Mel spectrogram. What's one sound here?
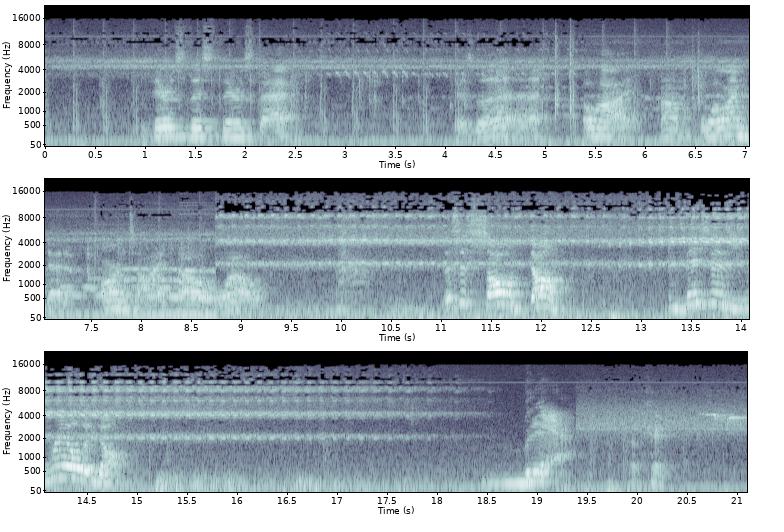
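A young boy talks into a microphone, close and with animation.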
